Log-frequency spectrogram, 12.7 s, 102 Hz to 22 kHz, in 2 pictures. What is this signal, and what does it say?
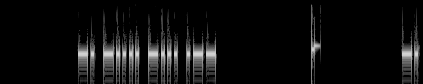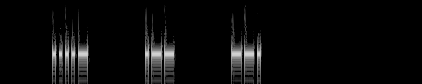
Morse code, heard as a keyed tone, about 25 wpm, spaced as for 13 wpm, 700 Hz. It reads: N6BW N4WG
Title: USA Call Signs - 4 Characters - 6x Character Spacing - 25wpm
